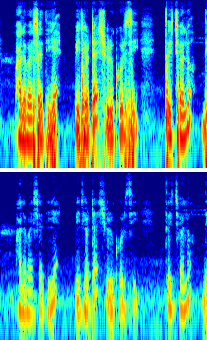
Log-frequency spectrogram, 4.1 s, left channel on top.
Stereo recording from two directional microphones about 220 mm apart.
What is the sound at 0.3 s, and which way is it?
Speech, 45° left (ahead or behind).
